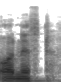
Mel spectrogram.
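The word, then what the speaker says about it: honest: पर एग्जांपल के लिए ऑनेस्ट हम लोग इसको ऑनेस्ट पढ़ने हैं इसलिए हम लोग साइलेंट मानते हैं तो इसका साउंड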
